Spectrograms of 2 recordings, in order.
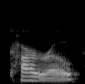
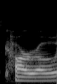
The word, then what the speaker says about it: carro: word car in Spanish, carro. I would say it is caro. It's not pronounced caro. It's like caro with a rolling R.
